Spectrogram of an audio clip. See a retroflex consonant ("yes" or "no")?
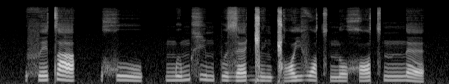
no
